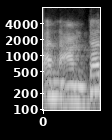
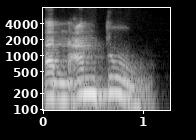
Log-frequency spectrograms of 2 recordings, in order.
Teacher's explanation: Harakatnya fathah kok dibaca dhammah. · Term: taghyirul harakah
